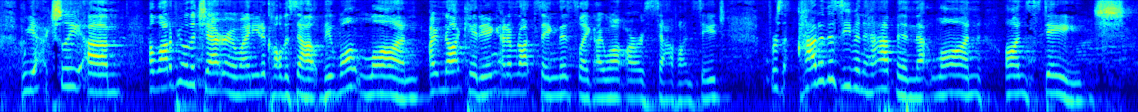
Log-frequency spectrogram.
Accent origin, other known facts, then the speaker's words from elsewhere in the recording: Montreal, Quebec, Canada; I grew up in Montreal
